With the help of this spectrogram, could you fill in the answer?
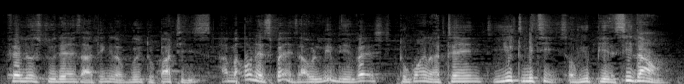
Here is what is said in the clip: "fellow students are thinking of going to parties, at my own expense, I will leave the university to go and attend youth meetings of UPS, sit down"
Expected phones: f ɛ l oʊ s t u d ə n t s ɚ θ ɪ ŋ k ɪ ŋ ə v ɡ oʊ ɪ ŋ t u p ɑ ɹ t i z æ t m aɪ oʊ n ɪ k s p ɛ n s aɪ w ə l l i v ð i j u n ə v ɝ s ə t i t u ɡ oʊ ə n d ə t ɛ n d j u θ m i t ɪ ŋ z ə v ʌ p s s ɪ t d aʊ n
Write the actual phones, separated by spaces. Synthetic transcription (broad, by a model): f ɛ l oʊ s t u d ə n t s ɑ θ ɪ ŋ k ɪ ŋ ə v ɡ oʊ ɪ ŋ t u p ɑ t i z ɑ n m aɪ oʊ n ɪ k s p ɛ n s aɪ w ə l l i v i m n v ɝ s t t u ɡ oʊ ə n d ə t ɛ n d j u t m i t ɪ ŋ s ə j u p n s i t d aʊ n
